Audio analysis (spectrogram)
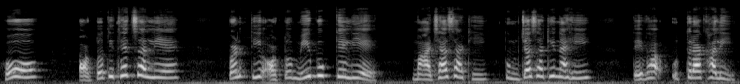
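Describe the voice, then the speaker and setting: A woman's voice: sits high, brisk, close to an everyday voice. A woman voicing an angry, suspicious young woman who scolds a stranger in a story reading. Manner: sharp and scolding.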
